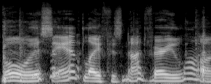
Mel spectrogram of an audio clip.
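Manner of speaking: a hint of a maturing little ant; teenage ant. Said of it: "my voice is getting deeper".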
